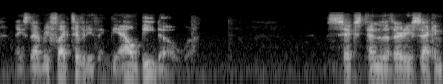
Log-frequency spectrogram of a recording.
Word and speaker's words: albedo: high reflectivity which as YouTube told me is pronounced albedo which planet is the hottest our sources and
